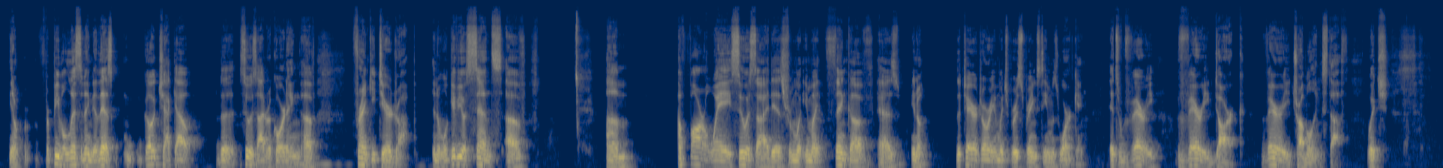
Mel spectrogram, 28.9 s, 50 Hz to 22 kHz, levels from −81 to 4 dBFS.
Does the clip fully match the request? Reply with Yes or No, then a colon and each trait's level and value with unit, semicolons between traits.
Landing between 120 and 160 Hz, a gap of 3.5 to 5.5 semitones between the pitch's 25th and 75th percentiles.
No: low, 100 Hz; average, 5.0 semitones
